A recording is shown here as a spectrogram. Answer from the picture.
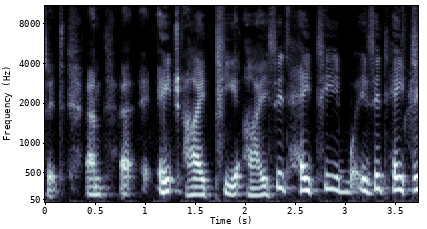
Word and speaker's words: Haiti: Let me tell you the story of I never know how you pronounce it, H-I-T-I, is it Haiti? Is it Haiti? Haiti.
